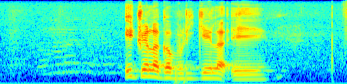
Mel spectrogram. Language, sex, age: Northern Sotho, male, 20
